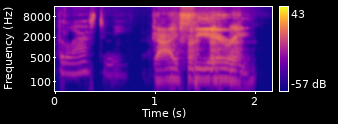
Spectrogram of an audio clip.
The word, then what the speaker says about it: Fieri: How do you say his name, bro? You said it right. Am I saying it right? Yes. Because why I want to say Fieri all the time? Is that just a Spanish in me? That's how it's pronounced.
